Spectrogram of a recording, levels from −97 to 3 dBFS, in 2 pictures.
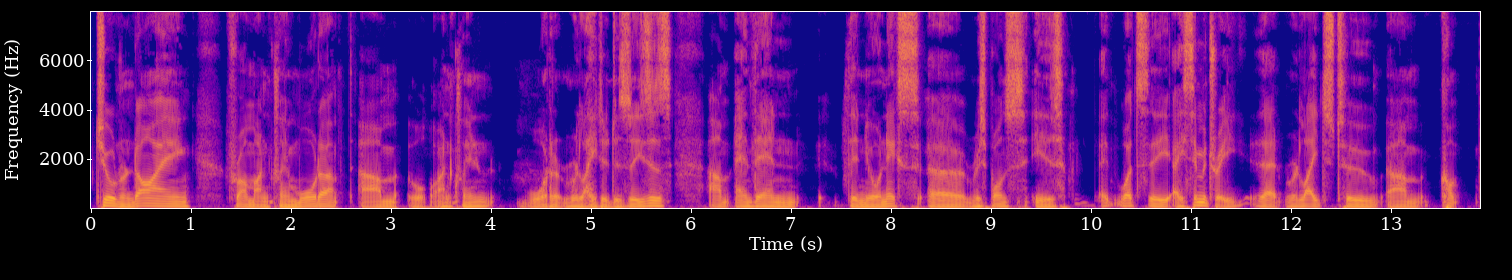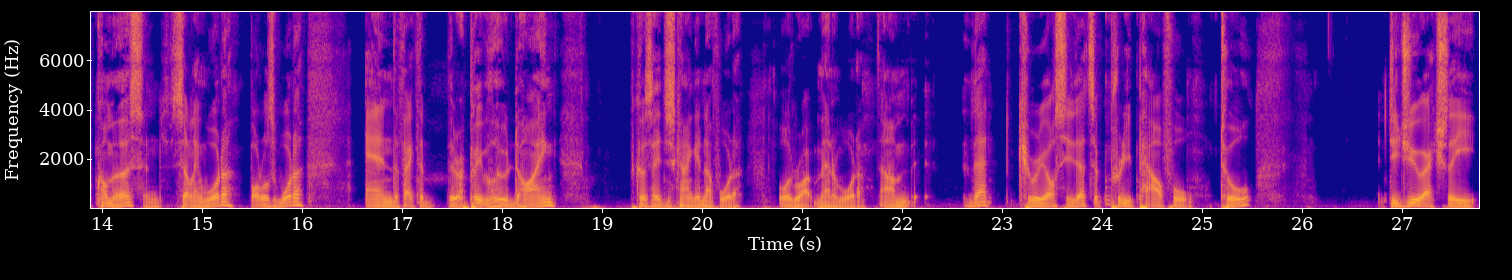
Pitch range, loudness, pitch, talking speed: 75-90 Hz, -23 LUFS, 85 Hz, 150 wpm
